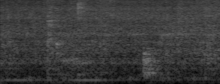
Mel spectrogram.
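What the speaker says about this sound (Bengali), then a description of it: "এখন এই চিংড়ি মাছগুলোকে ভেজে নিচ্ছি।" Prawns sizzle steadily in a hot pan, a bright continuous crackle with faint stirring scrapes close by.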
